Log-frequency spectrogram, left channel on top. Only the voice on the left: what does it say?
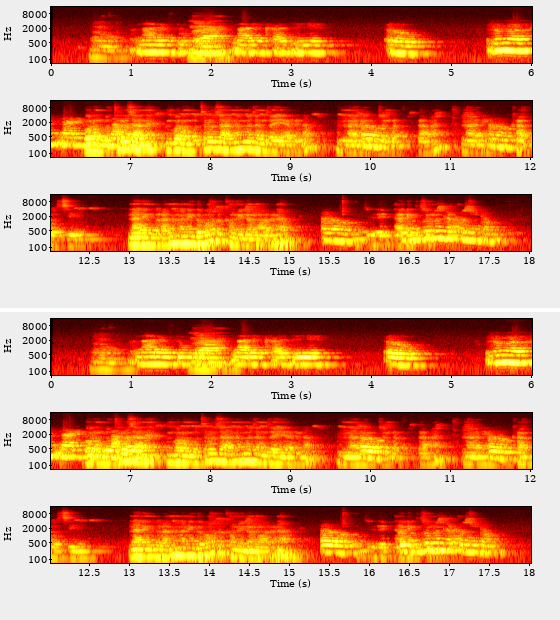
औ
नारें
गरम
बोथोराव
जानो
गरम बोथोराव जानो मोजां जायो आरोना नारें
जुम्ब्राफोराहाय। नारें
खागजि नारेंफोरानो माने गोबां रोखोमनि दङ आरोना।
जेरैे नारें
जुम्ब्रा,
